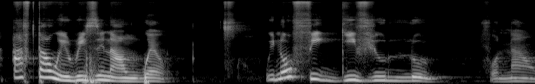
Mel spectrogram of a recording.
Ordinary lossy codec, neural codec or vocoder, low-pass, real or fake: none; autoencoder, 48 kHz, 128 numbers a frame, DAC-VAE, trained on Japanese speech; none; fake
